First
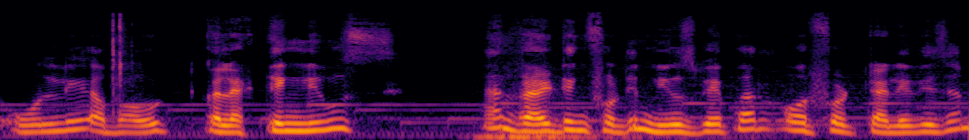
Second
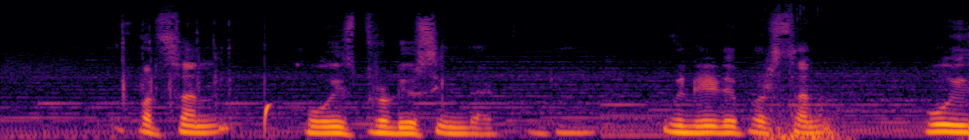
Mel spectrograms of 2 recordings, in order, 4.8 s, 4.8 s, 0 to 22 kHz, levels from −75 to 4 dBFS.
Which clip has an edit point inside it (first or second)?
first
